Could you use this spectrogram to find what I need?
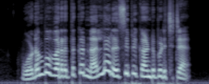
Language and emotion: Tamil, happy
